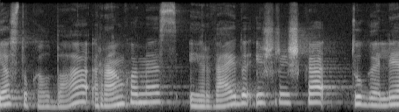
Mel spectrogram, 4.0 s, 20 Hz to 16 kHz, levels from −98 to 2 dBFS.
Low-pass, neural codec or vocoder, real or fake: 14.4 kHz; none; real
